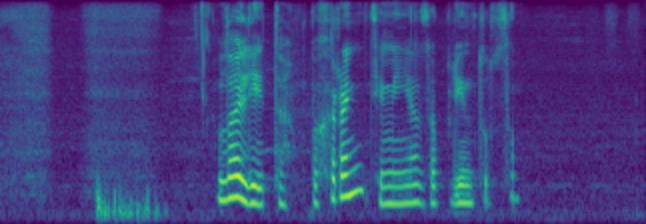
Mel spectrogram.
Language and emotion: Russian, sad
